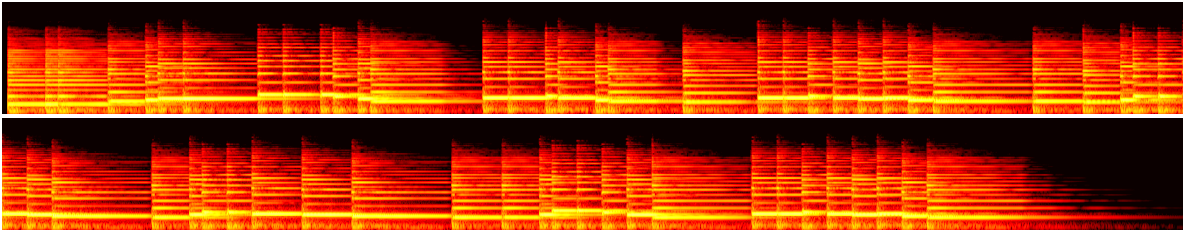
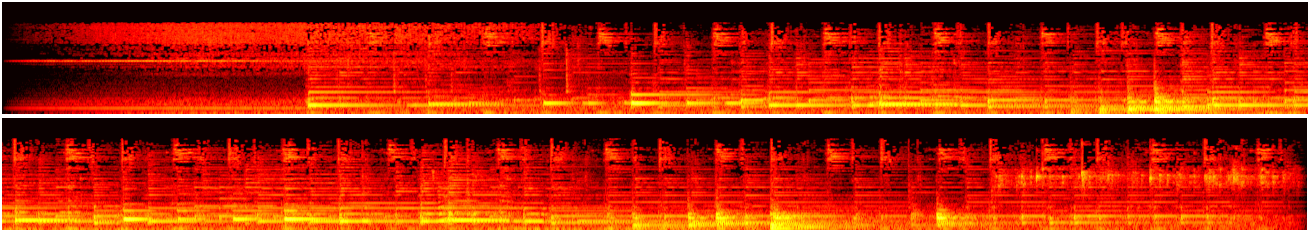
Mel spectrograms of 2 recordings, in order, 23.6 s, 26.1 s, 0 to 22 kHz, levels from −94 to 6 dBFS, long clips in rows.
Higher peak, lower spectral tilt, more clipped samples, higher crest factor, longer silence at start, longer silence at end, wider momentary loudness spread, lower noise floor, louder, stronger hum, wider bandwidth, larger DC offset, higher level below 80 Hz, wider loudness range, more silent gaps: first, 0 dBFS vs -6 dBFS; about the same, -5 dB/octave vs -4.5 dB/octave; neither; second, 14 dB vs 20 dB; second, 0.05 s vs 0.3 s; first, 1.4 s vs 0.1 s; about the same, 10 LU vs 11 LU; first, -73 dBFS vs -50 dBFS; first, -15 LUFS vs -25 LUFS; neither; second, 8.4 kHz vs 11.5 kHz; neither; about the same, -40 dBFS vs -38 dBFS; second, 2 LU vs 5 LU; neither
